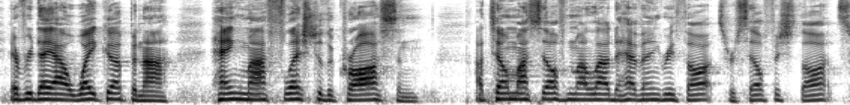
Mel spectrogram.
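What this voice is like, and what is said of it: Made-up religious woman, southern lisp. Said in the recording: “I have a kind of a southern lisp when I do that voice ... that person is that I always make up that's super religious, but whoever she is”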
